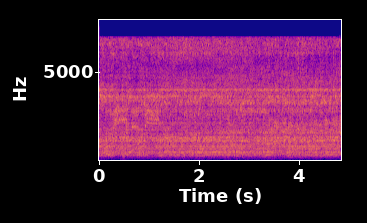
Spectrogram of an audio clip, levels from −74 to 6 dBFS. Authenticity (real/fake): fake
